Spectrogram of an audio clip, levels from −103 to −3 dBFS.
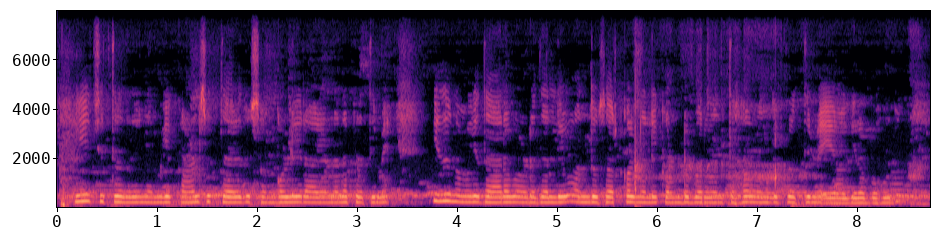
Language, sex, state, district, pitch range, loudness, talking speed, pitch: Kannada, female, Karnataka, Dharwad, 220-230 Hz, -29 LUFS, 115 wpm, 220 Hz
